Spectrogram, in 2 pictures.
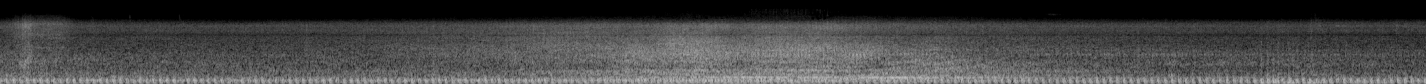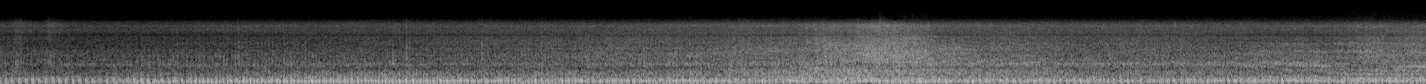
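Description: Road traffic running steadily, with a vehicle passing louder about a quarter of the way in and again later on.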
